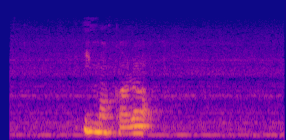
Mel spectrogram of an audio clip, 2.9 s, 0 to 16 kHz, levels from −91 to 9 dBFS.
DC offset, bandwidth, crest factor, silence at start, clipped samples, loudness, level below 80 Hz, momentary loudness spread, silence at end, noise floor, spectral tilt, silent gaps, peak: under 0.1%; 5.8 kHz; 18 dB; 0.85 s; under 0.1%; -20 LUFS; -74 dBFS; 8 LU; 1 s; -47 dBFS; -9 dB/octave; none; -6 dBFS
